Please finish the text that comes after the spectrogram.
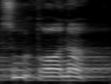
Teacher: جب وقف کریں گے سلطانہ میں تو ایک زبر کے ساتھ الف پڑھا جائے گا، تو سلطانہ ہو جائے گا، سلطانن نہیں، سلطانہ۔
